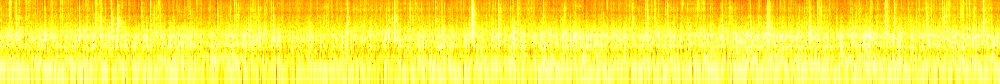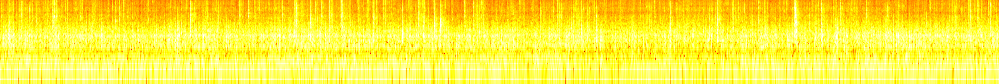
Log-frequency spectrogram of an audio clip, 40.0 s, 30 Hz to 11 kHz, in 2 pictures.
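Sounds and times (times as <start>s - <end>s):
wood fire crackling: 0.0s - 39.9s
sharp pops and snaps: 12.1s - 23.0s, 23.6s - 39.9s.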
